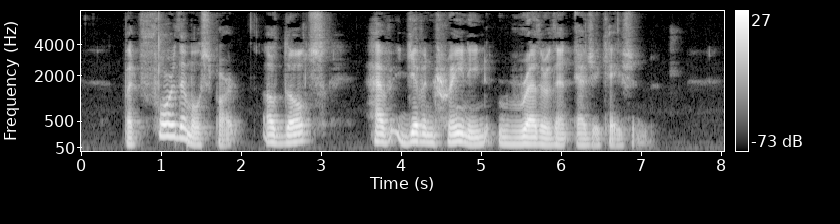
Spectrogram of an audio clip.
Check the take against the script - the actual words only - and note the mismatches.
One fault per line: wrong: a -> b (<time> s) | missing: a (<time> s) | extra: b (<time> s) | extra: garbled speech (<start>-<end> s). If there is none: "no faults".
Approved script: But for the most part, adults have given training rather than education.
no faults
